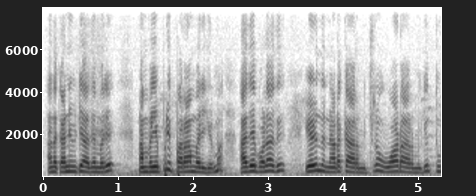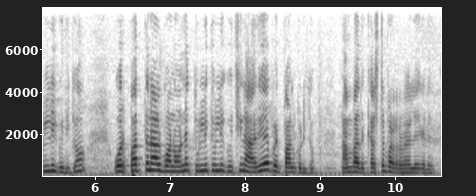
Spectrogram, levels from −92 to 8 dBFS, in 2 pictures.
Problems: background conversations at intervals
